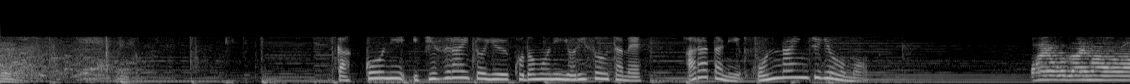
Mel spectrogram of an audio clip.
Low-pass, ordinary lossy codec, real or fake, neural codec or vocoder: 3.6 kHz; none; real; none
